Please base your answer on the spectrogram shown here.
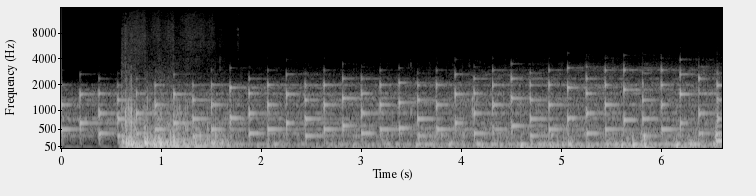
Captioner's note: volcano rumbling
